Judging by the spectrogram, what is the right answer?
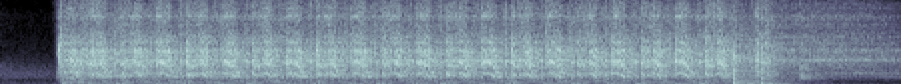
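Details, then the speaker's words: Harley-Davidson Fatboy with Screaming Eagle kit (new heads, ignition, pipe), sat for years, carb cleared, fresh high-octane fuel: starter churns about five seconds with uneven pops, never catches; intermittent firing while cranking. "so it's probably gonna be pretty loud but it's starting to crack off you could hear it let's try it again almost"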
